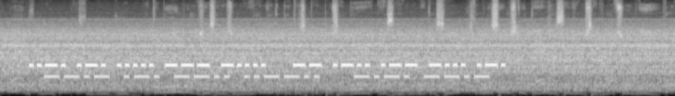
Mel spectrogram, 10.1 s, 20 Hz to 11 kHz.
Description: Morse code, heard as two keyed tones, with radio static. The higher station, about 20 wpm, 1100 Hz: FR5O6 MLWBR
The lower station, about 16 wpm, 700 Hz: QRZ? CQ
